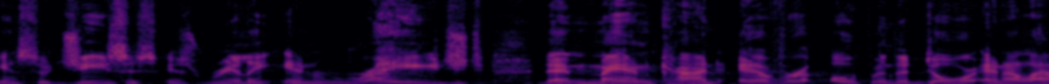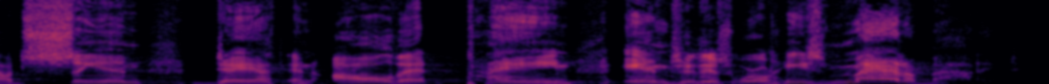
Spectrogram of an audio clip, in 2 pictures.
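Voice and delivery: builds from steady to loud and high; slow, swelling preacher's cry; rising to a shout. Real, not acted. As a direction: climb in pitch and volume until shouting. Preacher describing Jesus enraged.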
